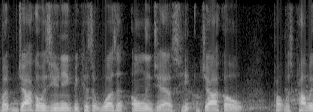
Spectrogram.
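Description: A man talks at a fairly quick pace. Light background noise sits under his voice. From US Midwest (Dayton, Ohio); Ohio. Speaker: jazz bass player; interviewee. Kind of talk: interview. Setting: filmed interview. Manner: halting, many repetitions. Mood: calm, reflective. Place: bar. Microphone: lapel.

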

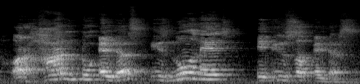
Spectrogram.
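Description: A man with high pitch speaks amid audible room echo. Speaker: teacher. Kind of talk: lecture. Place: home room.

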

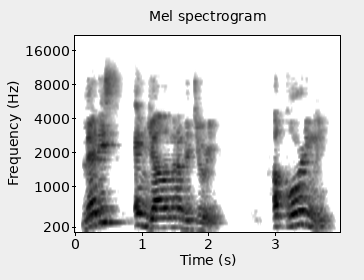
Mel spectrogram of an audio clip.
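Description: Audible room echo surrounds the voice. A man speaks at a fairly slow pace. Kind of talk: contest speech. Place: empty room.

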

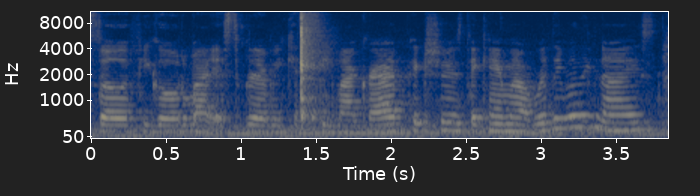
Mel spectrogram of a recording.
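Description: A woman speaks over music in the background. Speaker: beauty vlogger. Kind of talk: casual vlog chat. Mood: relaxed, reflective. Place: home room. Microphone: phone near.

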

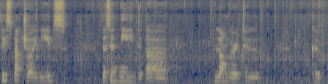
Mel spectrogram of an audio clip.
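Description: A woman's very slow, monotone, flat delivery with long, frequent pauses and noticeable background noise. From Philippines. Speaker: vlogger. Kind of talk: cooking vlog narration.

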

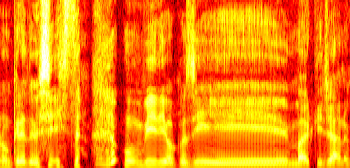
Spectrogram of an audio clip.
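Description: Music plays in the background while a man talks with a fairly high pitch and ordinary pitch variation. The sound is dry, with no echo. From Marche, Italy. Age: 20s. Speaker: social media comedian and actor. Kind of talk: interview answer. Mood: calm, pleased. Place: garden. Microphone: handheld.

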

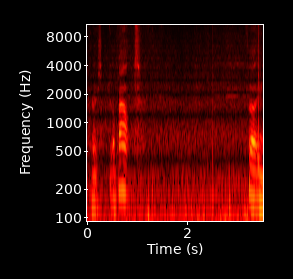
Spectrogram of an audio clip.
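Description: A man is speaking over light background noise. The sound is dry, with no echo. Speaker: walking tour vlogger. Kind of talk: casual vlog chat. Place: street. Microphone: phone near.

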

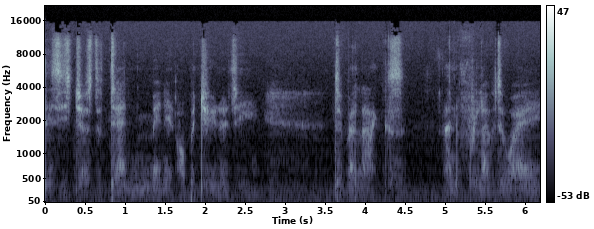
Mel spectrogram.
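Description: A man whispering at a fairly slow pace, with long, frequent pauses. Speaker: ASMR creator. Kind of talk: guided relaxation. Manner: whispered; gentle, soft-spoken. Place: home room. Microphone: studio mic.

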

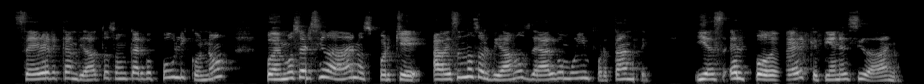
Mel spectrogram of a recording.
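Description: A woman with a Costa Rican accent talks at a moderate pace in a high pitch with ordinary pitch variation, against a quiet background. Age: 20s. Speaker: journalist and vice-mayoral candidate; journalist, candidate. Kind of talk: interview. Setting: video call. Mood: friendly, smiling. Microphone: video call.

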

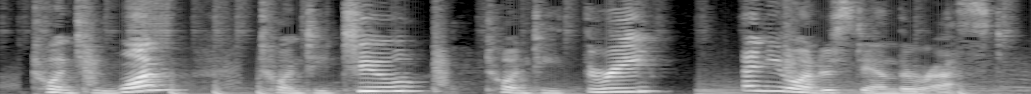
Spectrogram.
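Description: A woman speaks with an American accent at a fairly slow pace. Faint music plays in the background. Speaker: English as a second language teacher. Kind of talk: educational tutorial narration. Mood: friendly, upbeat. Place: home room. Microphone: lapel.

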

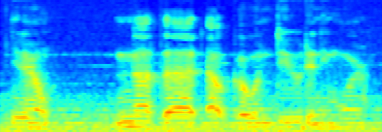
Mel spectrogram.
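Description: Loud background noise sits under a man's speech. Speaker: YouTuber. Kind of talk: casual talk to camera. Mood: reflective, subdued. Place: home room. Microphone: phone near.

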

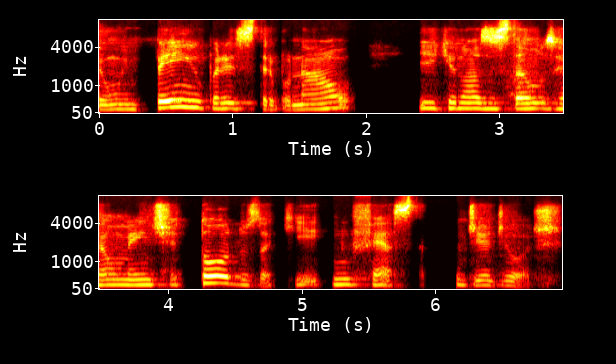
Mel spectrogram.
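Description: Somewhat breathy, with a dark, mellow tone, a woman speaks in a medium pitch with ordinary pitch variation at a moderate pace. Light background noise sits behind her. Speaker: judge. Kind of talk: ceremonial tribute speech. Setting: courtroom ceremony with audience. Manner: emotional, improvised. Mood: warm, heartfelt. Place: hall. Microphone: podium.

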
